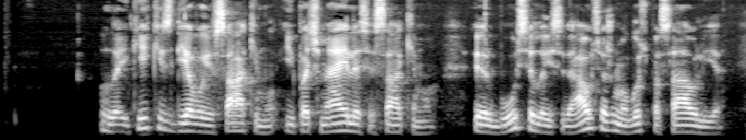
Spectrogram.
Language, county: Lithuanian, Kaunas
